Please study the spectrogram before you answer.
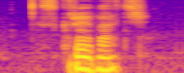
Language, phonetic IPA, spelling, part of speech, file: Polish, [ˈskrɨvat͡ɕ], skrywać, verb, LL-Q809 (pol)-skrywać.wav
